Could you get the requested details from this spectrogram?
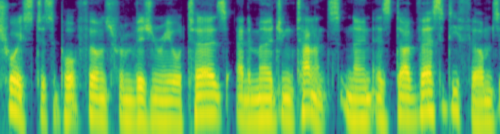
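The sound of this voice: Just an unforced reading voice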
